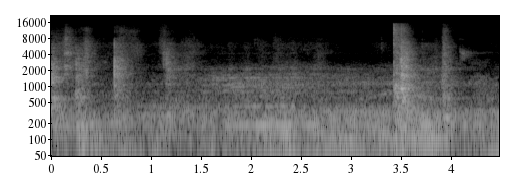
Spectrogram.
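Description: Paper and book handling: a few short rustles and light knocks from a book and a sheet of paper, the loudest about three and a half seconds in, over a faint low hum.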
